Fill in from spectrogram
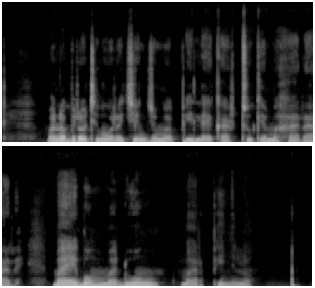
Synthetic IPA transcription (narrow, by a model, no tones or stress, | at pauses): manɔbiɾotɪmɔɾɛt͡ʃjeŋd͡ʒʊmapɪlɛ̰kartukemahaɾaɾɛ | maɛbomːadwoŋ | marpiɲnɔ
